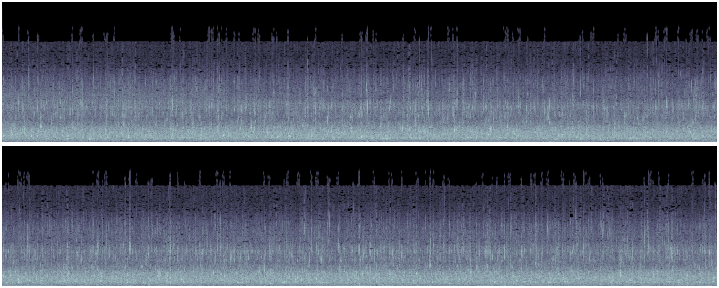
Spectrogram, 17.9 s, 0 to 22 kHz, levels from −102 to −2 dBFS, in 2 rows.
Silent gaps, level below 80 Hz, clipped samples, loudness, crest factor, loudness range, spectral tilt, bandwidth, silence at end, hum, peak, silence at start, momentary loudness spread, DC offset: none; -54 dBFS; under 0.1%; -27 LUFS; 20 dB; 1 LU; -1.5 dB/octave; 18 kHz; 0 s; none; -8 dBFS; 0 s; 1 LU; under 0.1%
